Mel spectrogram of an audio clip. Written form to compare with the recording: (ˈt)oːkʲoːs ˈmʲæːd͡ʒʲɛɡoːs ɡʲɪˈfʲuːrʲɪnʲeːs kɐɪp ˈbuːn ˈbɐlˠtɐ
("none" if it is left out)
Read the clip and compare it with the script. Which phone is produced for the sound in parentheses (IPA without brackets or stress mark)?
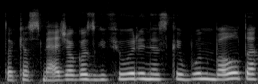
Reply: t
